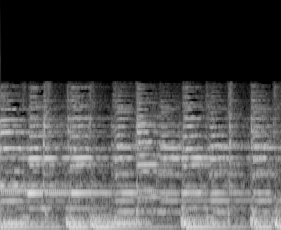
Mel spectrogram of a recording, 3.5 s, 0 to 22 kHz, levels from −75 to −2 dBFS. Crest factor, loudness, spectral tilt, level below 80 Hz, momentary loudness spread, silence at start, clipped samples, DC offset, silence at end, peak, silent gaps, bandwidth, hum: 14 dB; -16 LUFS; -11.5 dB/octave; -22 dBFS; 4 LU; 0 s; under 0.1%; under 0.1%; 0 s; -2 dBFS; none; 5.2 kHz; none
